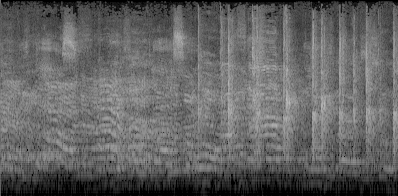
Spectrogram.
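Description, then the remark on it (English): An audience chatters and murmurs, then scattered clapping picks up midway, sharp irregular hand claps cutting through the steady crowd noise. “Y'all clapping.”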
